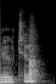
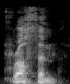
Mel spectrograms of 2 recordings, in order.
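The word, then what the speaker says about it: Wrotham: Yeah, we're based in Rootham. – In Rootham? – Yeah. – Okay. Good job Jules isn't here, because she'd never pronounce that. – Rotham. – According to her, it's Rotham.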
